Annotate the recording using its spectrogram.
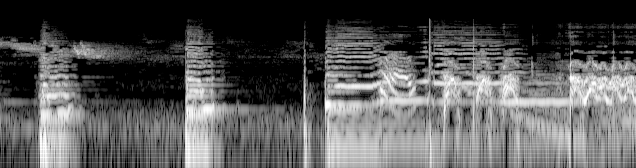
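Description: A cartoon dog barks twice, about half a second and two seconds in, then background music plays from about three seconds in.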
